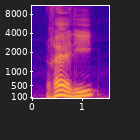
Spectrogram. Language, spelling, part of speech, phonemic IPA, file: Arabic, غالي, adjective / noun, /ɣaː.liː/, Ar-غالي.ogg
